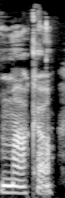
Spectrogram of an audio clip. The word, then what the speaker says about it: Mako: the first marco reactor i'll try and pronounce it right it's not mako it's marco um and they're in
